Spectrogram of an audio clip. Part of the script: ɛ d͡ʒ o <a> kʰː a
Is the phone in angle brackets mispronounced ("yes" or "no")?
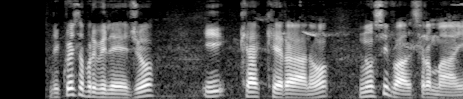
yes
